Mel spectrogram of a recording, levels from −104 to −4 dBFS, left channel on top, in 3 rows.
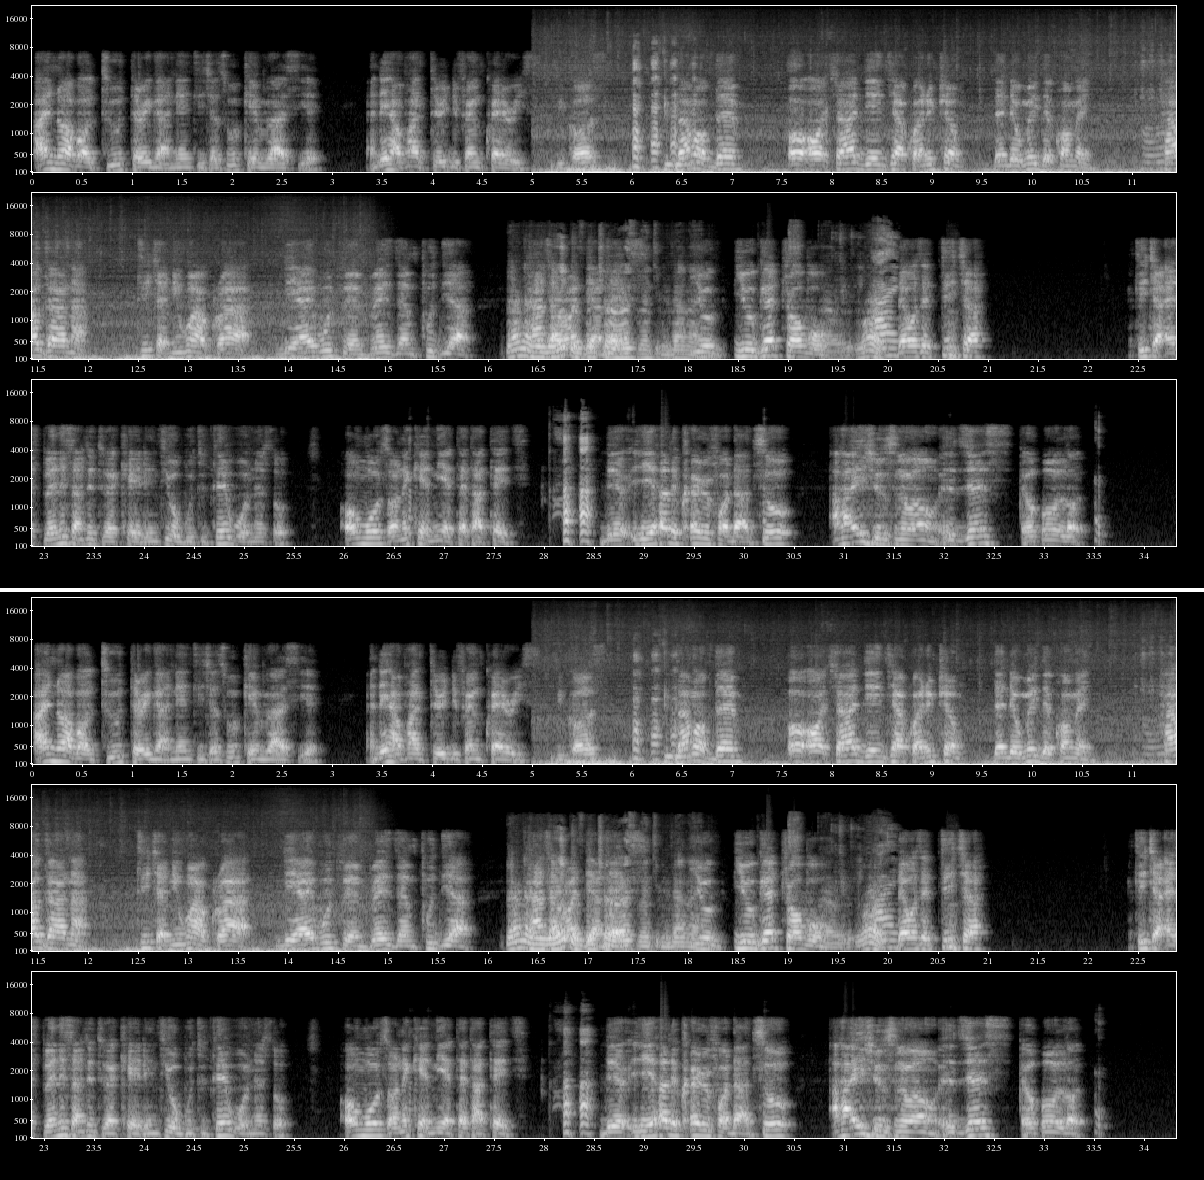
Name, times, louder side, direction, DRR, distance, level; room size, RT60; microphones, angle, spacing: voice 1, 0.0-2.8 3.4-5.0 5.2-5.7 6.5-7.1 7.5-9.3 9.6-10.6 11.3-12.0 12.5-15.8 16.4-17.4 18.0-19.4 20.1-20.9 22.5-25.4 26.0-27.6 28.6-30.4 30.9-33.4, right 1 dB, 90° right, 1.6 m, -27 dB
Wind, 5.0-15.0, left 1 dB, ahead, 0.8 m, -21 dB
voice 2, 6.0-6.5 11.1-11.5 19.8-20.2 28.1-28.5 33.5-33.6, left 4 dB, 40° left, 0.5 m, -30 dB
voice 3, 16.2-18.3 19.3-20.0 20.6-20.7, right 2 dB, 55° right, 1.7 m, -28 dB
3.4 x 2.9 x 2.6 m
head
